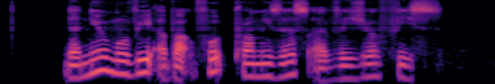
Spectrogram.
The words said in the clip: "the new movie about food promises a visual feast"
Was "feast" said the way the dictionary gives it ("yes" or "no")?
no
